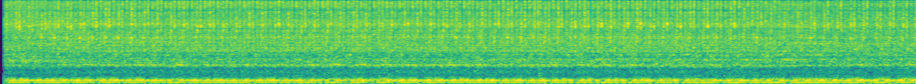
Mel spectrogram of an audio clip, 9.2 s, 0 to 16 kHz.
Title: Wanbro 400 l/h in Subaru WRX many pulsation engine error misfire and TIC rail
